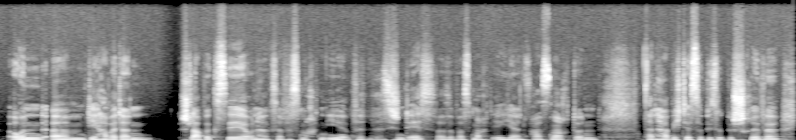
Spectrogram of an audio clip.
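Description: This woman talks at a very fast pace with a very deep, low pitch and ordinary pitch variation. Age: 50s. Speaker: carnival club president. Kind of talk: casual interview.

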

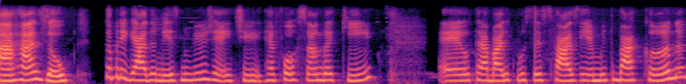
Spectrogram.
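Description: Fairly high-pitched with fairly even intonation, a woman speaks at a moderate pace in an ordinary speaking voice. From Brazil, Timóteo, Minas Gerais. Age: 20s. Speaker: lawyer and local political candidate. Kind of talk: podcast interview.

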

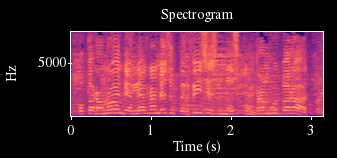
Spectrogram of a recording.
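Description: A high-pitched woman speaking very fast with fairly even intonation over crowd noise in the background. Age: 50s. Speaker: farmer. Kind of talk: interview.

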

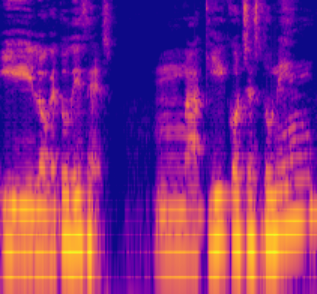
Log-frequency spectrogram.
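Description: Somewhat breathy, a man's medium-pitched voice moves at a fairly slow pace with ordinary pitch variation. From Valencia, Spain. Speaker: car body repairer and painter. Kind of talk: casual interview chat.

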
